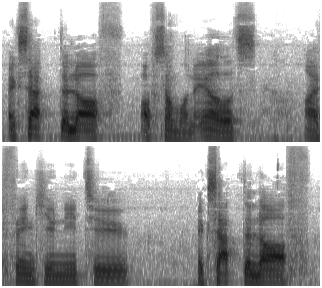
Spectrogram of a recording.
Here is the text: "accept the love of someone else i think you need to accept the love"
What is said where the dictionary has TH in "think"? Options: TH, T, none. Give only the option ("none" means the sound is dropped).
TH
